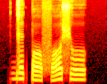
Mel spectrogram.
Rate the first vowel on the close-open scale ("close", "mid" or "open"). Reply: mid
